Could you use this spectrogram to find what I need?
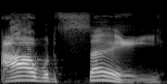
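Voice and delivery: put-on very careful, slow, over-pronounced, drawn-out drunken speech. Showing how very drunk people talk: imitating slow over-pronounced drunk speech. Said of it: "real slow with their words, but they're very pronounced".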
